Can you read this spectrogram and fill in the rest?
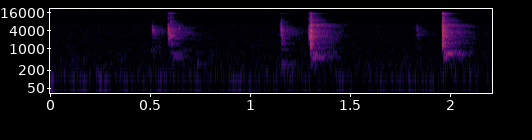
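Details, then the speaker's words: Stereo amplifier speaker protection relay: three sharp clicks, with the channel A relay click quieter than channel B. It randomly clicks louder again, indicating the channel A relay is almost broken (worn contacts or weak coil) and needs replacing. "but now randomly it's starting to click louder so this is a clear sign that the relay which controls the channel a is uh well almost broken"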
